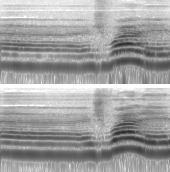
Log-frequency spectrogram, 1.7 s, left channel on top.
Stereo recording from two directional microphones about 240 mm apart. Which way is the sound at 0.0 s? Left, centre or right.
Right.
